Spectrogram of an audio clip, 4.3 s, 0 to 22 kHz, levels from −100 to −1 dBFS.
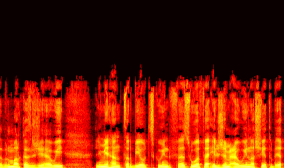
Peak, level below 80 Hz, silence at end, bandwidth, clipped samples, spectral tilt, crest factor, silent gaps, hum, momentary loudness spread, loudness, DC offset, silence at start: -4 dBFS; -48 dBFS; 0 s; 12 kHz; under 0.1%; -6 dB/octave; 14 dB; none; none; 4 LU; -20 LUFS; under 0.1%; 0 s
